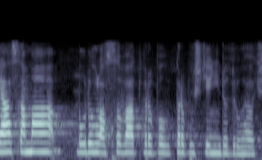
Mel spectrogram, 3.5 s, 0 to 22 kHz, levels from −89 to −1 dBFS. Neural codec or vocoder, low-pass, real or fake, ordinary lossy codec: none; 7.2 kHz; real; AAC, 32 kbps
